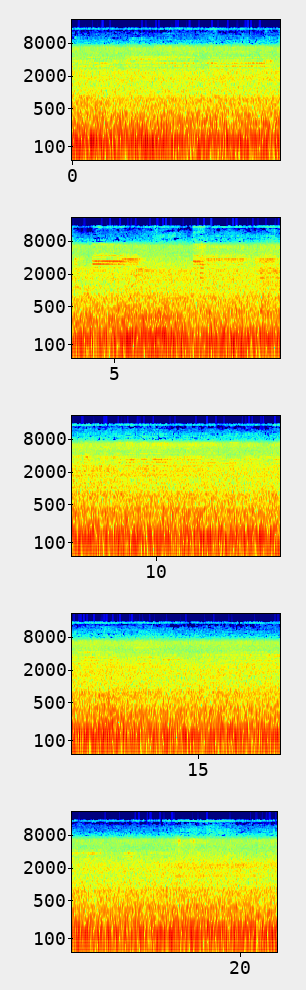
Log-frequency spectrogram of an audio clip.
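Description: Heavy traffic streams along a busy road, with motorbike engines droning steadily.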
